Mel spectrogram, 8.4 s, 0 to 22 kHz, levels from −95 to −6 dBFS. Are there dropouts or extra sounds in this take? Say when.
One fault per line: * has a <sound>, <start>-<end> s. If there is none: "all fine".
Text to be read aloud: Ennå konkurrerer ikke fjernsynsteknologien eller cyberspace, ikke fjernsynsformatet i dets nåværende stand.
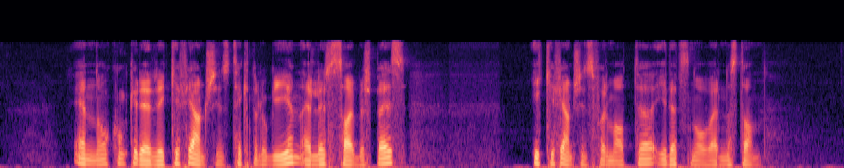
all fine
